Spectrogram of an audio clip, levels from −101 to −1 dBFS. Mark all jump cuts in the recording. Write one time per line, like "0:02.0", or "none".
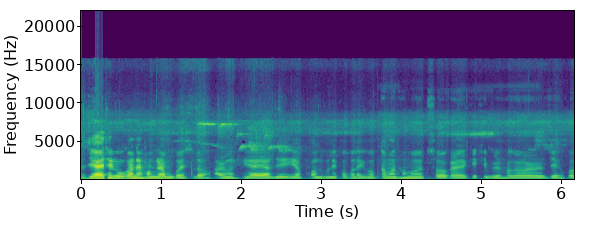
0:03.7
